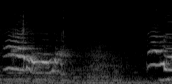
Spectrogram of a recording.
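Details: Hungry kitten, found beneath apartment buildings, crying while eating indoors; two harmonic meows, a falling wail then a brief rising cry after a pause.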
